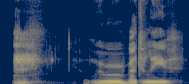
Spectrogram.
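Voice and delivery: tight voice holding back tears. Reading Brock's spoken line in a story, in a strained voice. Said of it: "he said in a strained voice".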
